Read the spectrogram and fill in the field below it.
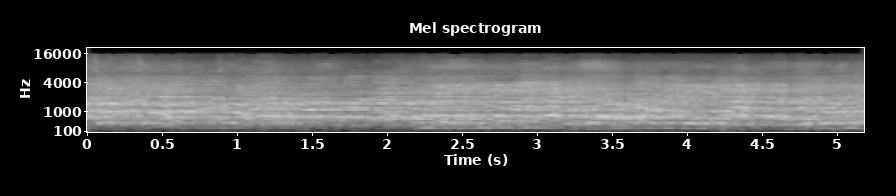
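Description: A crowd of children and adults chatters and calls out in a large echoing hall.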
